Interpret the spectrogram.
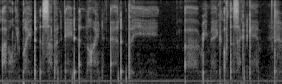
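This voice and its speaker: This is a woman doing ASMR, whispering unvoiced and breathy just by the microphone. She wanders through informal chatter, a bit hesitant and a little slow.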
